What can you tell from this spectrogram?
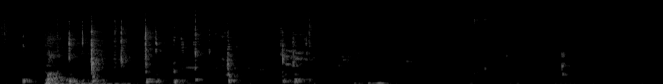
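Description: Computer keyboard keys clicking as a password is typed: a quick run of about a dozen keystrokes over the first three seconds, then a few scattered single clicks.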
